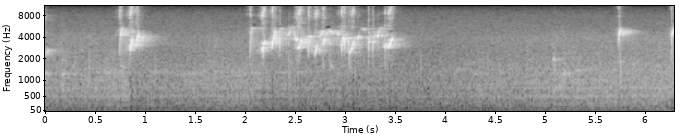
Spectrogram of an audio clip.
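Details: Goldfinch singing the old Beni Messous 'les avocats' or zaboka style: a lone sharp chirp, then a fast, high, jangling phrase of twittering notes lasting about a second and a half, followed by sparse single chirps.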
